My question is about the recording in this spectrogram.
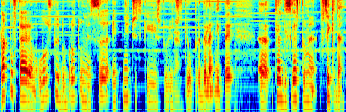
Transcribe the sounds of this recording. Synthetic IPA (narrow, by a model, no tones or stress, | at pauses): pak̚poft̪aɾʲəmlˠɔʃt̪oid̪obɾɔt̪onɛsɤɛt̪nit͡ʃɛskiːst̪oɾḭt͡ʃɛ̥skiopɾɛd̪ɛlɛ̰nit̪ɛ | t̪ʲaɡʲisɛɡaʃt̪ɐmɛfsɛkʲid̪ɛ̰n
